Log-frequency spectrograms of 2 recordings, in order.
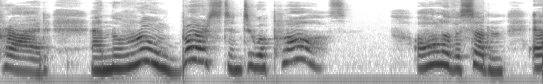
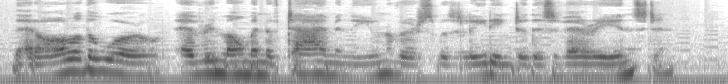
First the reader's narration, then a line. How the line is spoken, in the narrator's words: said in a raspy voice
